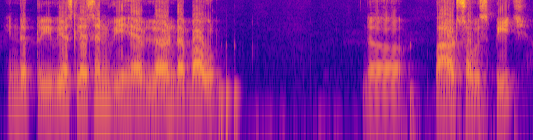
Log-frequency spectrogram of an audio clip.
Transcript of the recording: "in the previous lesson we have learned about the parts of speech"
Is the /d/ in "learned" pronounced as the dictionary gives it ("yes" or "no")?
yes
